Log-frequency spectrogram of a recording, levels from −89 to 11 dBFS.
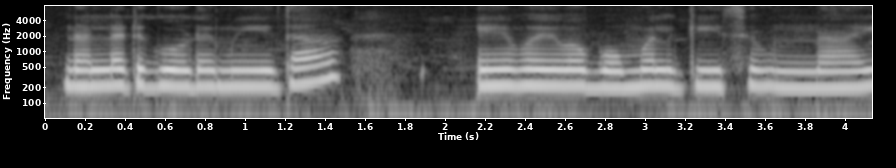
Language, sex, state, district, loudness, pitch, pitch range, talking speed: Telugu, female, Telangana, Komaram Bheem, -13 LUFS, 225 Hz, 220-225 Hz, 100 wpm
